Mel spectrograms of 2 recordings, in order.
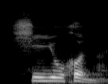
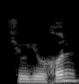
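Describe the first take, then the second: First: The first vowel is an 'i' sound. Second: The first vowel is an 'u' sound. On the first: "wa kasriha" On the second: "bidhammis sini"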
